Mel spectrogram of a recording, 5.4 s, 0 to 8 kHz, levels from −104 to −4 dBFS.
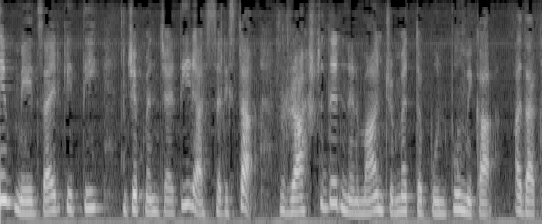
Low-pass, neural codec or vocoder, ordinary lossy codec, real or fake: none; none; none; real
